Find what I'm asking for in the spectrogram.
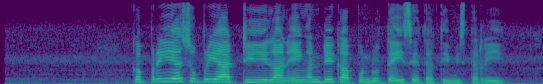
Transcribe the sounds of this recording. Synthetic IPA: kəpɾijesupɾiaɖ̥i̤lanʔeŋənɖekapunɖut̪eised̪̥ä̤d̪̥i̤mist̪əɾi

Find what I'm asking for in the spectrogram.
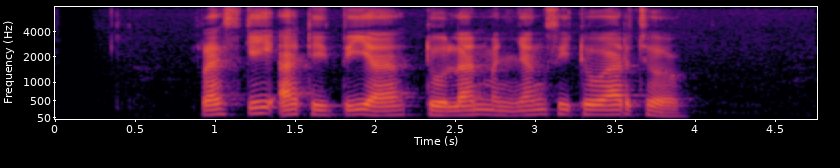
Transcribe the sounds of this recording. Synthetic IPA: rɛskiʔad̥i̤t̪iaɖ̥olanməɲəŋsiɖ̥oard̥ʒ̥ɔ

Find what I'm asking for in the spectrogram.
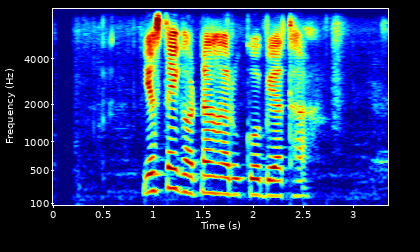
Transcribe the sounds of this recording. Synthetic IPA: jʌst̪ʌjɡʱʌʈnaɦʌɾukobjʌt̪ʰa

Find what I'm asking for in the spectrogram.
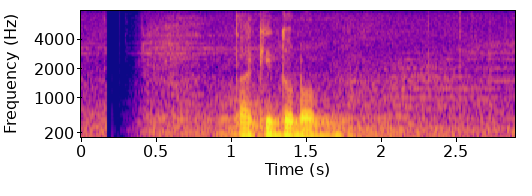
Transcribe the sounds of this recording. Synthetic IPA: t̪akint̪unɔn

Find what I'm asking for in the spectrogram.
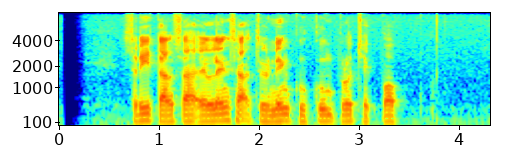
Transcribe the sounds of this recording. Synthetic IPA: sɾit̪ansaɦelɪŋsa̰ʔd̥ʒ̥ṳnɪŋɡ̥ṳɡ̥ʊmpɾod̥ʒ̥ɛk̚pɔp̚

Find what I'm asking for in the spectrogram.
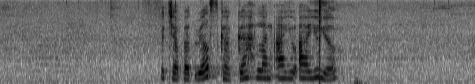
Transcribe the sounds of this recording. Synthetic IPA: pəd̥ʒ̥a̤b̥a̤t̪wɛlsɡ̥a̤ɡ̥a̤hlanʔajuʔajujo

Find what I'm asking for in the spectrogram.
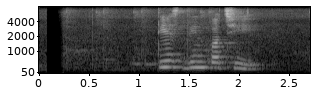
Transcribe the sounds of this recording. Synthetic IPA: t̪esd̪inpʌt͡sʰi

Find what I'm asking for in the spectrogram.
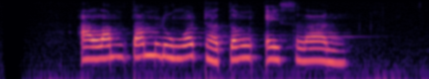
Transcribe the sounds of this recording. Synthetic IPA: ʔalamt̪amluŋɔɖ̥ä̤t̪əŋeslan

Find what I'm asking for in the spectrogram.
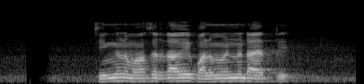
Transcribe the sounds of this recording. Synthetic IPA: t͡ɕiŋɡɐlɐmaːs̬ɐɾɐʈaːʋeːpɐlɐmɐʋenːɐʈɐjɐt̪ːḛ

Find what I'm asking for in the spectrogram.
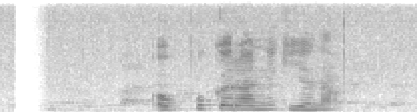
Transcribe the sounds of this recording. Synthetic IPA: ʔopːukəɾanːəkijəla̰

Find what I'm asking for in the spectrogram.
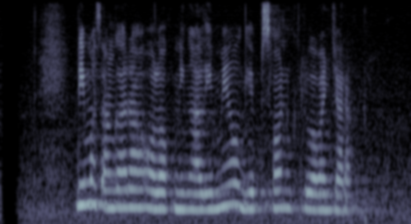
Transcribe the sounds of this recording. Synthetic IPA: dimasaŋɡaɾaɦɔlɔk̚niŋalimɛlɡipsɔnkəduapaɲd͡ʒaɾa

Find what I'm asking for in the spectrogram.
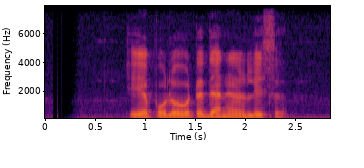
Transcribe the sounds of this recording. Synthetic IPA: ejəpoloʋəʈəd̪ænəlesə

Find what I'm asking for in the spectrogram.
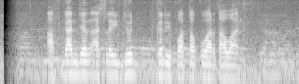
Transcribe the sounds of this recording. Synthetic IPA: ʔafɡand͡ʒɨŋaslid͡ʒud̚kɨrdifɔt̪ɔkuwart̪awan

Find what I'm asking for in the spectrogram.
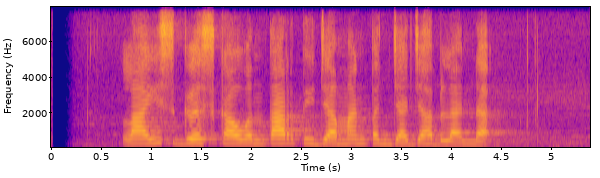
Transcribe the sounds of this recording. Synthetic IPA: laɪsɡəskawənt̪art̪id͡ʒamanpəɲd͡ʒad͡ʒahbəlandaʔ

